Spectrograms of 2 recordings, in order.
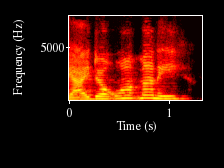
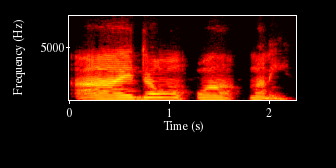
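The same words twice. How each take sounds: First: "I don't want money" higher and louder, peak on "money"; "money" pushed up and loud at the end; stress on money. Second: "I don't want money" slowly, leaning on "I"; "I" punched, each word slow and even; slow, stress on I. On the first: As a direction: lift the whole line and land hard on "money". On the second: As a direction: lean on the "I" and let the words drag out. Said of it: "Raz, Say". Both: Retold or imitated.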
